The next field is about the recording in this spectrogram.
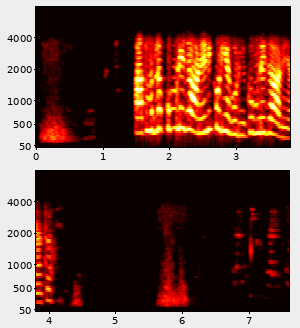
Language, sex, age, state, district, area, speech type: Dogri, female, 60+, Jammu and Kashmir, Reasi, rural, conversation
